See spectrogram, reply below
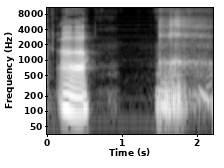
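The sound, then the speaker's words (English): A person imitates awake snoring as an example: a short, buzzy voiced grunt, a second of silence, then a longer harsh, raspy snore-like breath with a rough rattling texture, fairly loud and with no talking. “And it's a lot better than just, you know, the former, which I have a bit of experience with, where you kind of are just sitting with your mouth open and, you know, you'll get kind of bored and you'll just kind of do some awake snoring.”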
